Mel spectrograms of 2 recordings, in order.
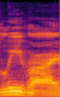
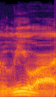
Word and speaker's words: Levi: And a man of the house of Levi, or Lewi as it is pronounced here, went and married a daughter of Levi.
